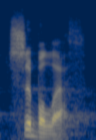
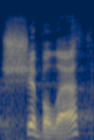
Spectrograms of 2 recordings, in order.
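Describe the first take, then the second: First: The word begins with a plain 's' sound. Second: The word begins with an 'sh' sound. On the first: The speaker comes from west of the river. "could only pronounce it with a simple S" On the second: The speaker comes from east of the river. "were able to pronounce this word"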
